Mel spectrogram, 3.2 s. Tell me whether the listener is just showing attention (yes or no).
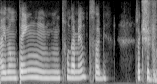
no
